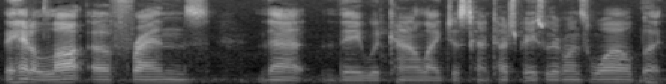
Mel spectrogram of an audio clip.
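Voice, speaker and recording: Man, very low voice, casual podcast chat, rambling with fillers, faint background noise. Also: flat delivery, a little fast, fairly bright tone. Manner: rambling, thoughtful, many fillers. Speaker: podcast co-host.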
